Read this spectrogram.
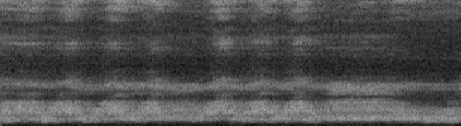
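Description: An airbrush hisses steadily as it sprays paint.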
